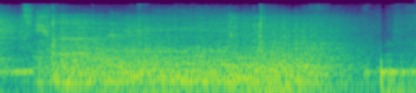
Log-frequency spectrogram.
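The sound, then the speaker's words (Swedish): A truck's cargo door is swung shut, with loud metallic clanks and a few sharp thuds over a steady rattling rumble. “Och så, och så bommar vi igen den här dörren va?”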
